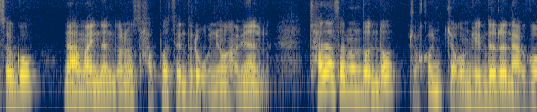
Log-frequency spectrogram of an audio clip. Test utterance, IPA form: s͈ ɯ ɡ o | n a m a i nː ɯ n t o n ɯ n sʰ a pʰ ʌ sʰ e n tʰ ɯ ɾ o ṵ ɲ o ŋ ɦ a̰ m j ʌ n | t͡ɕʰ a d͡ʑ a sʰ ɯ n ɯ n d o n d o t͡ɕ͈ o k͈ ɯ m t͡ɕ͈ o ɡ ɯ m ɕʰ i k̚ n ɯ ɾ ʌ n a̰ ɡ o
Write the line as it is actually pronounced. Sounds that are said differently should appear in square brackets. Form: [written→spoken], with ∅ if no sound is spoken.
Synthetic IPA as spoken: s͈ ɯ ɡ o | n a m a i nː ɯ n [t→d] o n ɯ n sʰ a pʰ ʌ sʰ e n tʰ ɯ ɾ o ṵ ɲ o ŋ ɦ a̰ m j ʌ n | t͡ɕʰ a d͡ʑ a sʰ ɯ n ɯ n d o n d o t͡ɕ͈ o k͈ ɯ m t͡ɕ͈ o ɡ ɯ m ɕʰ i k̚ n ɯ ɾ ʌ n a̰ ɡ o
